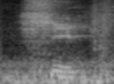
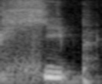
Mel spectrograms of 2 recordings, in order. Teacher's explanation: if you produce it kind of really intensely, turns into like a voiceless palatal fricative in English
